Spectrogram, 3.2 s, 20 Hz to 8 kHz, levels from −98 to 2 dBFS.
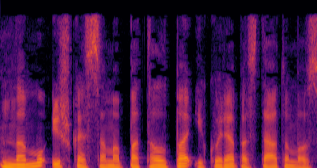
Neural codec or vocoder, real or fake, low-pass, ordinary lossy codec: none; real; 7.2 kHz; MP3, 48 kbps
